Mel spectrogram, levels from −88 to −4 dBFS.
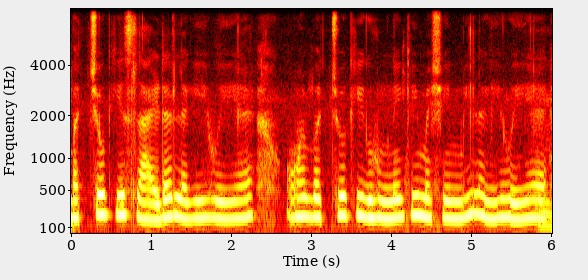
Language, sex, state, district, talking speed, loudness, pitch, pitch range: Hindi, female, Jharkhand, Ranchi, 160 wpm, -14 LUFS, 190 Hz, 185-210 Hz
